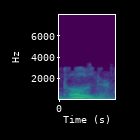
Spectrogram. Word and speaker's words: Posner: It's a matter of a small loan, but he pronounces his name Posner.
